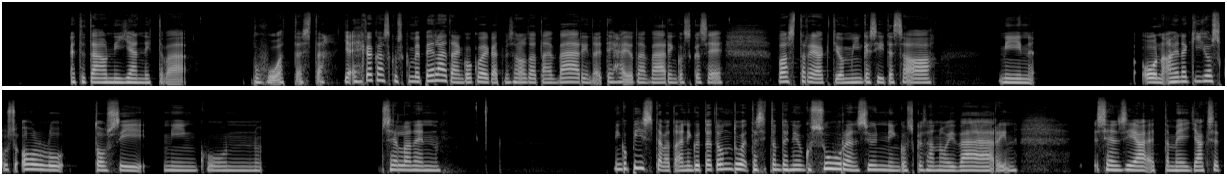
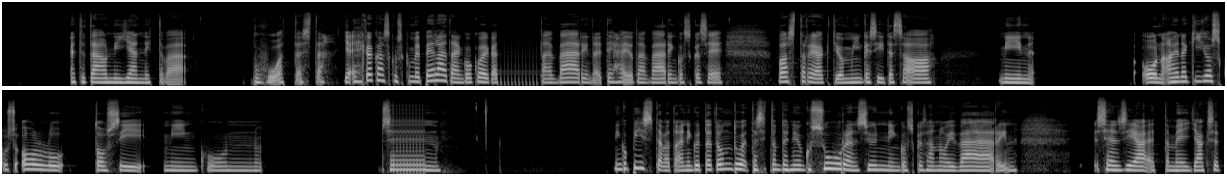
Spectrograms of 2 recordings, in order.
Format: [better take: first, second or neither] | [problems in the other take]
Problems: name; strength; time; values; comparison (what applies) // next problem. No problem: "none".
first | audio freezing; at 5 s and at 16 s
